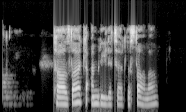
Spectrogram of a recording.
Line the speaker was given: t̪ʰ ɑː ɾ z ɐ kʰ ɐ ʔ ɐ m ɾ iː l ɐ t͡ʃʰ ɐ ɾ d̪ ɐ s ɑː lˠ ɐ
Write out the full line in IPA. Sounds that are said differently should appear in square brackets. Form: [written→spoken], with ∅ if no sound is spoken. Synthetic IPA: t̪ʰ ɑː [ɾ→∅] z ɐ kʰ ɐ ʔ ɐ m ɾ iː l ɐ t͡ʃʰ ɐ ɾ d̪ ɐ s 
